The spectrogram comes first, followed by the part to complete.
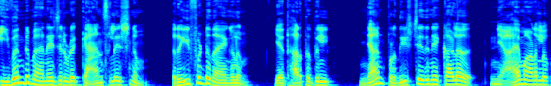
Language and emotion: Malayalam, surprised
